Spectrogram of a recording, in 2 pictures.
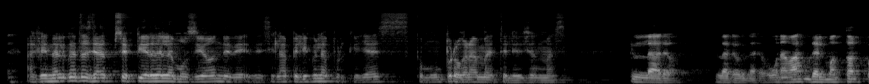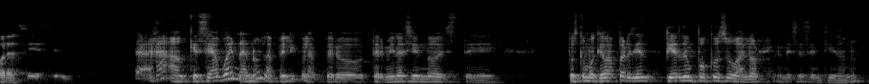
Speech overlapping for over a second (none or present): none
